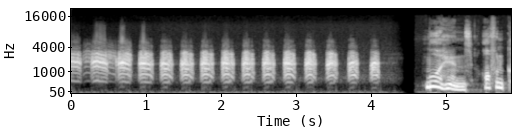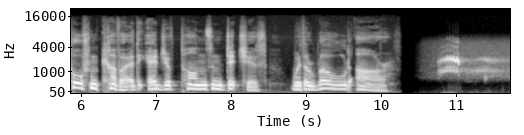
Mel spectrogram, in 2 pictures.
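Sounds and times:
female mallard duck quacking: 0:00.0 - 0:04.2
speech: 0:04.7 - 0:10.3.

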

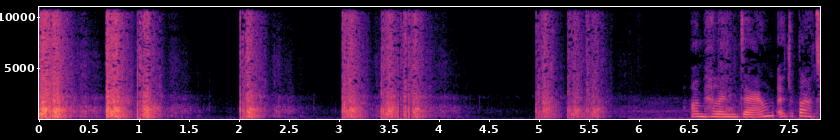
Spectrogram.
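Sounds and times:
pistol shots at an army barracks pistol range: 0:00.0 - 0:05.9
speech: 0:06.6 - 0:07.8.

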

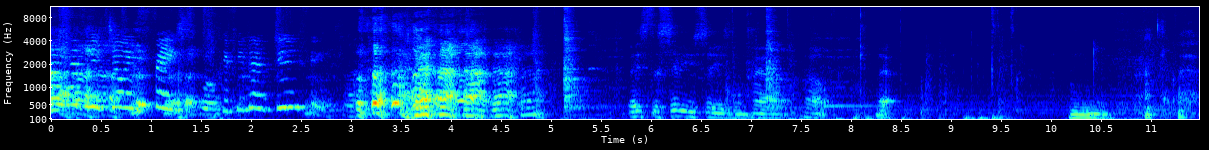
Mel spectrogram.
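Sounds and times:
laughter: 0:00.0 - 0:02.0, 0:03.0 - 0:05.0
speech: 0:03.0 - 0:04.9, 0:05.9 - 0:08.6, 0:10.2 - 0:11.0
typing on a Bluetooth keyboard connected to a phone: 0:07.0 - 0:09.7.

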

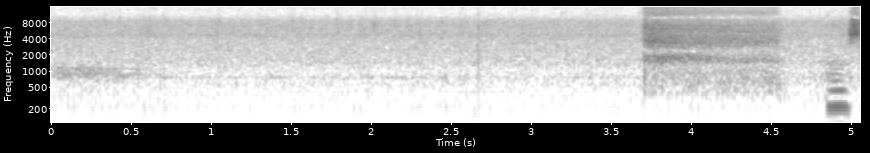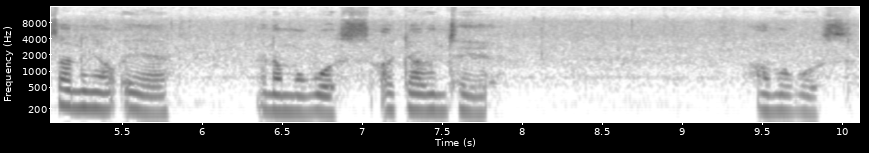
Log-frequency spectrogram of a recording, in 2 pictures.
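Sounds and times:
steady rain pouring down outdoors: 0:00.0 - 0:10.0
speech: 0:04.8 - 0:08.0, 0:09.5 - 0:10.0.

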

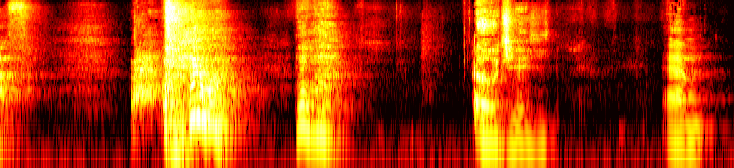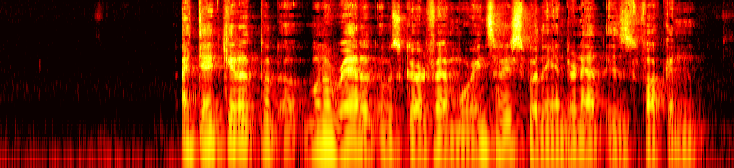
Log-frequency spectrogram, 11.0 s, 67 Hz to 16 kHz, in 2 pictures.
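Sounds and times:
person sneezing: 0:01.0 - 0:02.7
speech: 0:02.2 - 0:02.6, 0:03.6 - 0:04.2, 0:05.0 - 0:05.4, 0:06.9 - 0:10.9.

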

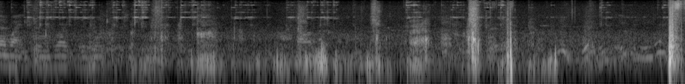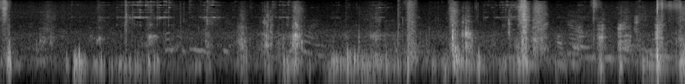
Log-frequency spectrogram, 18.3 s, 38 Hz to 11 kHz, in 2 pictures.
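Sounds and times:
two dogs growling while play-fighting: 0:01.4 - 0:08.1, 0:09.6 - 0:13.3, 0:15.2 - 0:18.1.

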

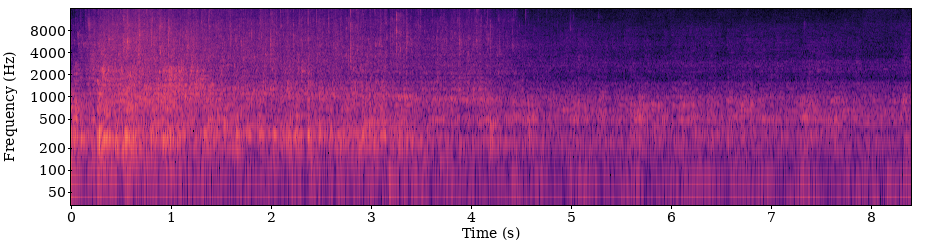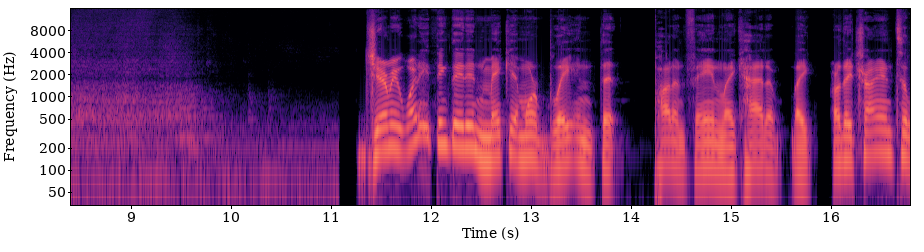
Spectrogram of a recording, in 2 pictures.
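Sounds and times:
toilet flushing and refilling: 0:00.0 - 0:10.5
speech: 0:11.4 - 0:16.7.

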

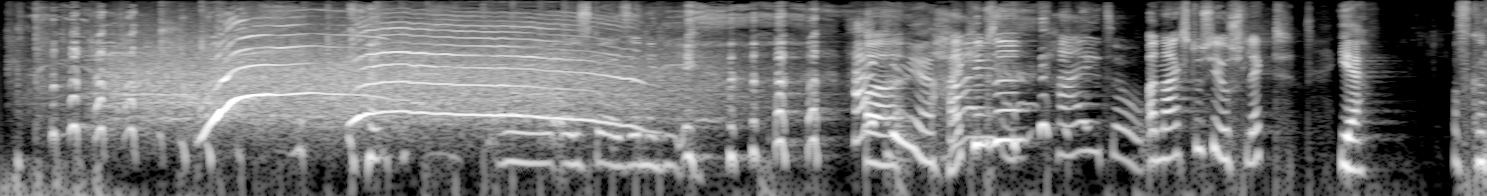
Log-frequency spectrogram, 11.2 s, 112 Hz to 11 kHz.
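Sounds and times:
clapping: 0:00.0 - 0:06.2
scattered laughter: 0:00.2 - 0:01.6, 0:04.4 - 0:06.4
loud whoops and cheers from a few voices: 0:00.5 - 0:05.6
speech: 0:04.5 - 0:11.1.

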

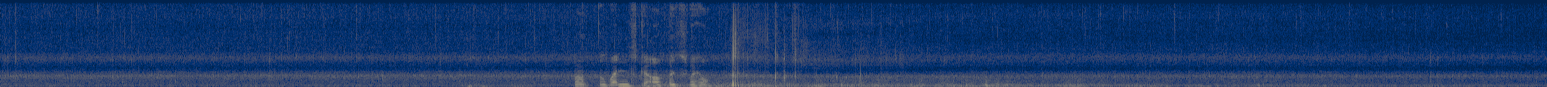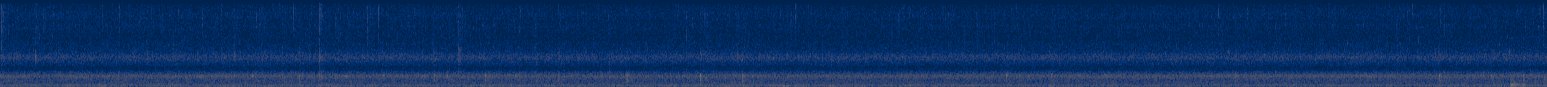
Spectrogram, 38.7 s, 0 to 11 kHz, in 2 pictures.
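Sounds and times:
heavy rain on surfaces: 0:00.0 - 0:38.6
speech: 0:07.2 - 0:09.1
distant thunder rumble: 0:07.6 - 0:14.8.

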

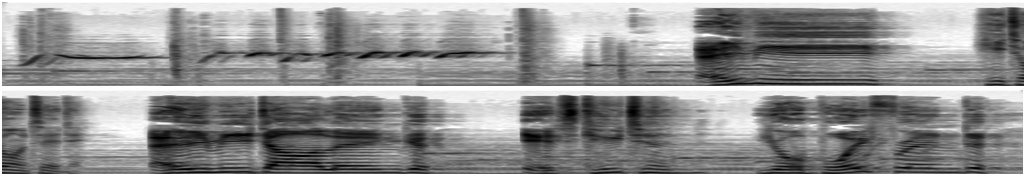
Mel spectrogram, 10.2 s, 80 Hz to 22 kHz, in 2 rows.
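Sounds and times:
man whistling as if calling a dog: 0:00.0 - 0:02.6
speech: 0:03.5 - 0:10.2.

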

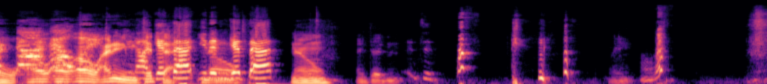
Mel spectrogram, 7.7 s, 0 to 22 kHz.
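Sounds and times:
speech: 0:00.0 - 0:04.5
small dog yapping in high-pitched bursts: 0:04.6 - 0:04.8, 0:06.4 - 0:06.8.

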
